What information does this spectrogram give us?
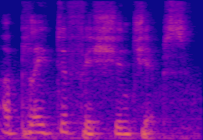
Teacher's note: And it's the nouns that are stressed. Plate, fish, chips.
